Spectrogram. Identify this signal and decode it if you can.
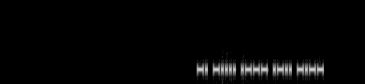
Morse code, heard as a keyed tone, about 60 wpm, 700 Hz. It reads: N6JLY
